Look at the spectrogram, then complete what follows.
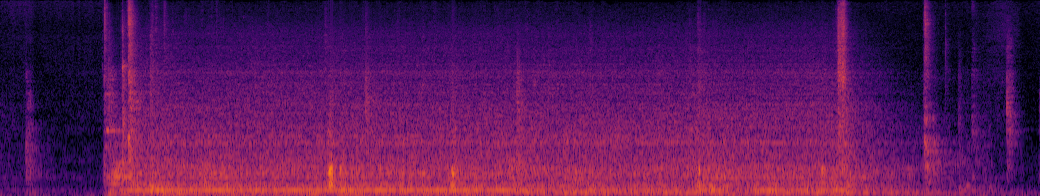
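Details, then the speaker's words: Maytag dryer after squeak fix (drum reinstalled, lubed, lock washer fitted), run with vent connected: steady, even low hum, smooth drum turn, no squeal, thump or scrape; running cleanly. "Oh, listen to that! Sound of success, I think so."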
